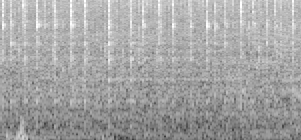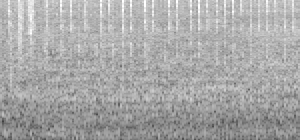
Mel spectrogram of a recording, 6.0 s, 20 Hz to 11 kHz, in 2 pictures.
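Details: 2002 Honda CR-V RD, right-hand drive: a quick regular clicking of about five per second when steering right, over engine and road noise. Worn CV joint; replacing the whole passenger-side axle removed the noise.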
